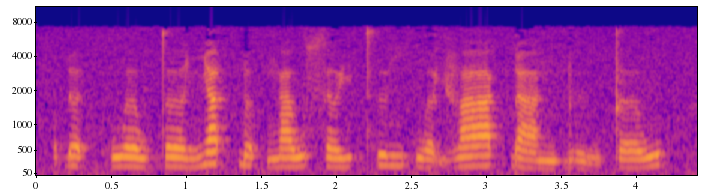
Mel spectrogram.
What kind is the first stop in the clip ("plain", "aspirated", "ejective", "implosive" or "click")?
implosive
